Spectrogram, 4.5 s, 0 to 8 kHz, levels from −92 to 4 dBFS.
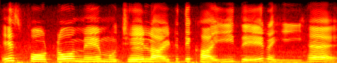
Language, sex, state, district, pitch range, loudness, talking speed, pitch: Hindi, female, Madhya Pradesh, Katni, 235-275 Hz, -15 LUFS, 120 wpm, 255 Hz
